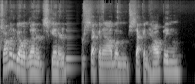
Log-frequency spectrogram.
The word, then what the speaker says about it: Lynyrd Skynyrd: songs their their first album pronounced Leonard Skinner this and they're uh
